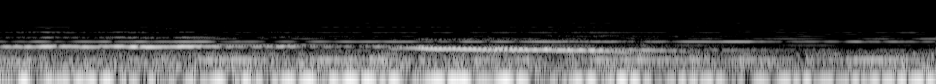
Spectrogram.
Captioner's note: whale calling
